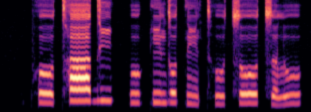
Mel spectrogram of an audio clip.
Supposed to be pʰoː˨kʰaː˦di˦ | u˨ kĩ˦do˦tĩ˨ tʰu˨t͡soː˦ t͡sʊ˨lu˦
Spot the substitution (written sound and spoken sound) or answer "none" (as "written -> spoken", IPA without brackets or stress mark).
kʰ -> tʰ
